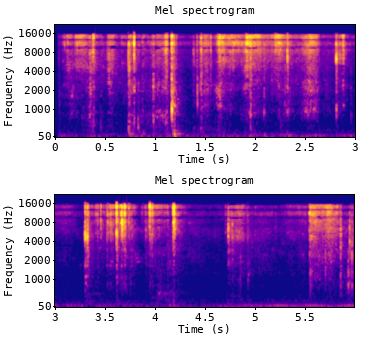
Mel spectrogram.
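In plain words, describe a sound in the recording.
Paper slides across a table.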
